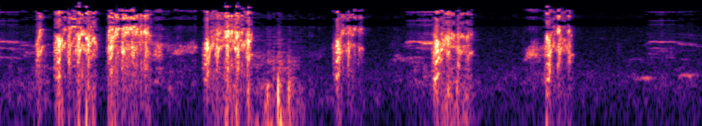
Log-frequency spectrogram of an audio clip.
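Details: A flock of European starlings fighting each other for a spot at a bird feeder, squabbling with harsh, rasping, high-pitched screeches in about six short bursts, some overlapping, with brief quiet gaps between.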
